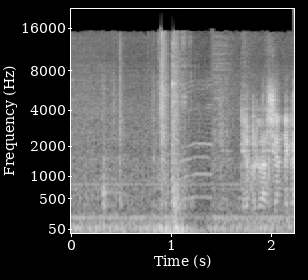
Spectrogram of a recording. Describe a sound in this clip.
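A heavy aircraft door thuds shut.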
